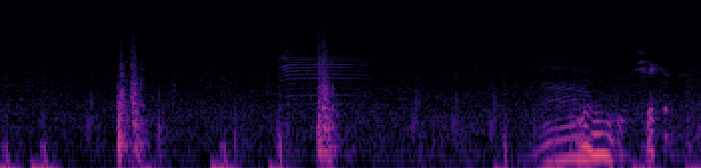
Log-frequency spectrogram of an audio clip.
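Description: Cows in the Minecraft modpack FTB Oceanblock give a couple of short low moos, with a few soft clicks and game noises around them at moderate volume.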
